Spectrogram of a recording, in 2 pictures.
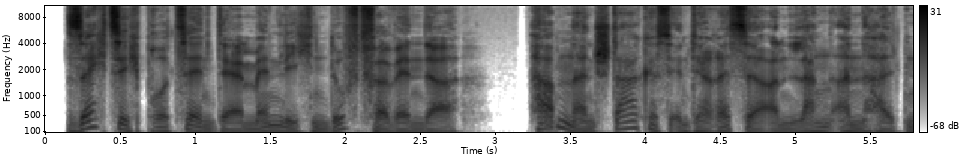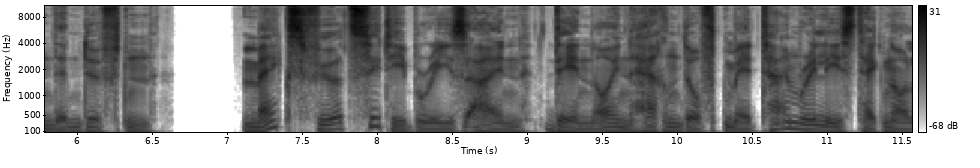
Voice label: german corporate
